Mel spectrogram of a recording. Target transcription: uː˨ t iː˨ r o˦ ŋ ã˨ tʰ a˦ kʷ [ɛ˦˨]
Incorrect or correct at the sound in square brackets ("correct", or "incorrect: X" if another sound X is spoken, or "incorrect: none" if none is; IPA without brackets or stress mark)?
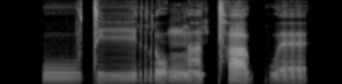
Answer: incorrect: ɛ˨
